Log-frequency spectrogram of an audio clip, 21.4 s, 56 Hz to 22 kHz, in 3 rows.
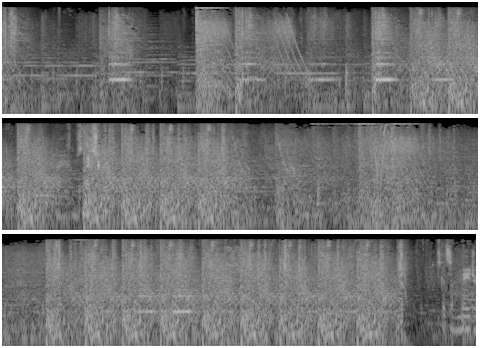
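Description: Shotgun blasts in the Dyna Marisa 3D video game, a near-continuous dense barrage of loud booming shots and crashes layered with game effects, with brief gaps early on.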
